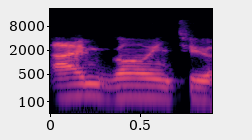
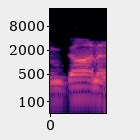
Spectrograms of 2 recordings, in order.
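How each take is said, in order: First: Going to is said in full. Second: Going to is reduced to gonna.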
